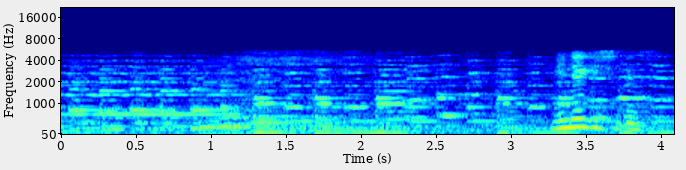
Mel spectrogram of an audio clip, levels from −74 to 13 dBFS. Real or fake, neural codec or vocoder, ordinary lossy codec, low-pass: real; none; AAC, 32 kbps; 5.4 kHz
